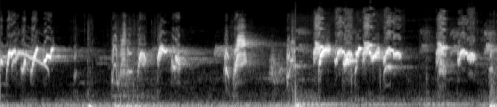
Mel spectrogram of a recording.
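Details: Red-whiskered bulbul doubled-style song for cage-bird copying, slow and clear. High, fluttering whistled phrases come in several short bursts across the clip.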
